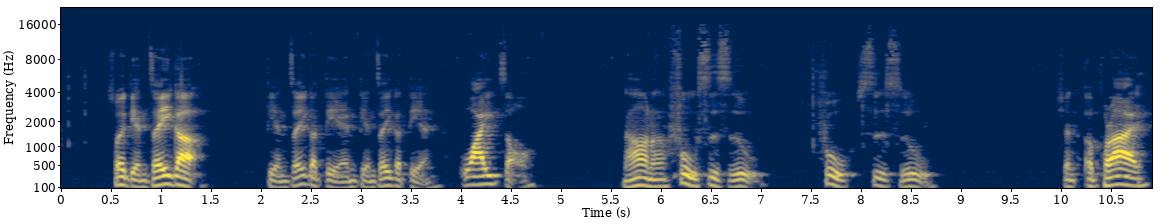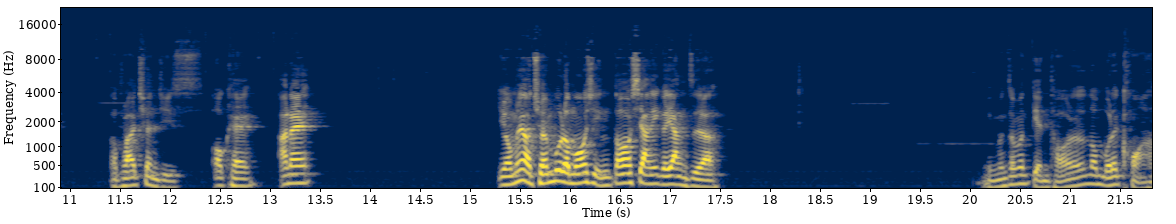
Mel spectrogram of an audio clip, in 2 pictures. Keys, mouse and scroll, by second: 0.0 super+2, 0.9 click, 2.3 click, 2.7 click, 3.8 click, 4.6 click, 5.4 click, 7.2-8.7 typing, 10.3 click, 11.2 click, 12.1 click, 12.8 click, 13.5 scroll up 2, 14.4-18.2 shift+middle drag, 19.7 scroll down 2, 20.5 scroll up 2, 21.2 scroll up 2.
